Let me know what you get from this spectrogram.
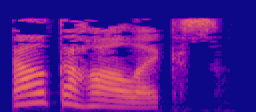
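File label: "alcoholics", British English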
